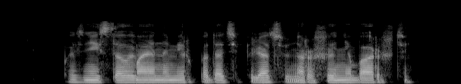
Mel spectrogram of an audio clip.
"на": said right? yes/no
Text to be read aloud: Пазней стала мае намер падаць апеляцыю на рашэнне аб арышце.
yes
